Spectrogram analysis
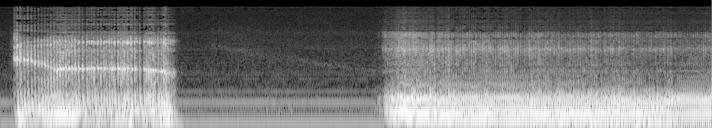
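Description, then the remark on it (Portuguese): Two loud, rumbling snores, the first short and the second longer, separated by a brief quiet pause for breath, with no talking. “Eu ronco muito.”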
